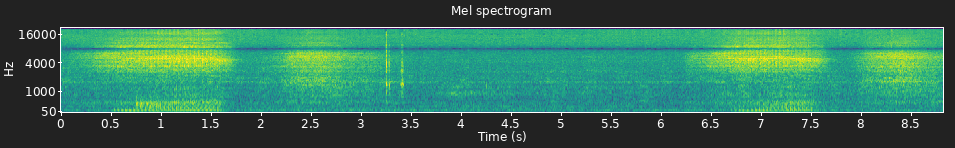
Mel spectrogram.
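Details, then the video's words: A sleeping Dogue de Bordeaux snoring indoors: two long, rasping, broadband snores, each lasting about a second, spaced roughly six seconds apart with quiet breathing in between. "Snoring Dogue De Bordeaux"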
